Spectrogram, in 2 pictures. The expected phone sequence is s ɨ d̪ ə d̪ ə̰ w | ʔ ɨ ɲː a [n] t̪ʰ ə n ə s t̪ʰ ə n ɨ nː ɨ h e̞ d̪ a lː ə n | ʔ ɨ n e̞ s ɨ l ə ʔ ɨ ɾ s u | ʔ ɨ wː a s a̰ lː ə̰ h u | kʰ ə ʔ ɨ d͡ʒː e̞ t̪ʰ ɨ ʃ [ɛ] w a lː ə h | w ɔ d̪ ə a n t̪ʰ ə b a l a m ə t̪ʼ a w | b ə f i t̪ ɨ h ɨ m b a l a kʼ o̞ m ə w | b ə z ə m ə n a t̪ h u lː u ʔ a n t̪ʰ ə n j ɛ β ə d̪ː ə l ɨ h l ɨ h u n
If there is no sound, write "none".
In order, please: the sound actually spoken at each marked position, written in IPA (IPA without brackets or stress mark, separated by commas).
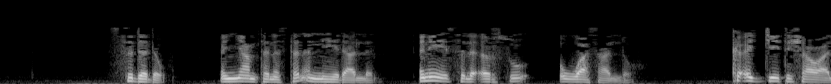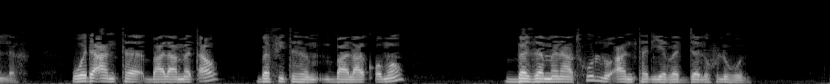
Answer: m, a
